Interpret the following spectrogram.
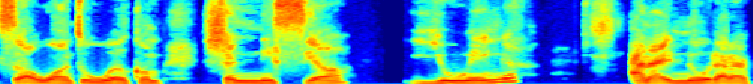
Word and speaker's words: Shenesia Ewing: So I want to welcome Shenesia Ewing, and I know that I pronounced that right?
